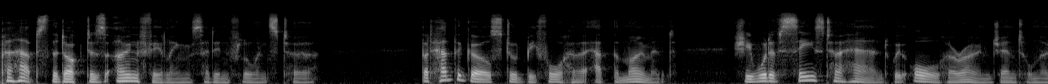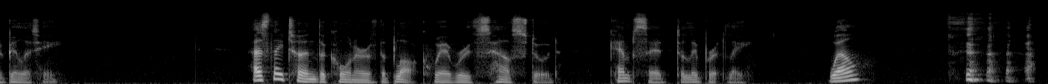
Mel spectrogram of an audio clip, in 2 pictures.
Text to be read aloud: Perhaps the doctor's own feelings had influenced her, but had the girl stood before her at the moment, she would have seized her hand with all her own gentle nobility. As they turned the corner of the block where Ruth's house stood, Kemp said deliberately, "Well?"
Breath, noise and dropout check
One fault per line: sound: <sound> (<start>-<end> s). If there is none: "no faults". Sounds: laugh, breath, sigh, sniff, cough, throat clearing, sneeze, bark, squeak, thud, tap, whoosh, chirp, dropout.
sound: laugh (19.9-20.8 s)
